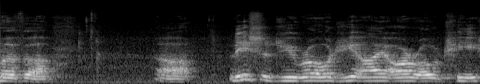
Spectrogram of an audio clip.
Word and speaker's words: Girot: name of Lisa Girot, G-I-R-O-T, she pronounces it Girot, Lisa Girot, claiming to have inherited my property via essentially two estates.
